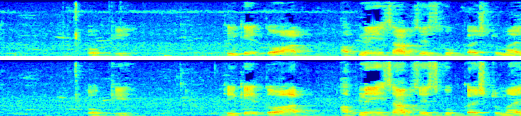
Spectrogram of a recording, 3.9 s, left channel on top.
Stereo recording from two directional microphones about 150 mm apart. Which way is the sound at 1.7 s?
25° right (ahead or behind).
